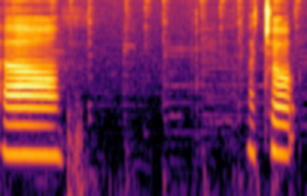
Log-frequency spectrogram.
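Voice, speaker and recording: A woman's voice: mid-range voice, monotone, fairly bright tone, smooth, faint music behind. A woman teaching an English vocabulary lesson to beginners, reading definitions aloud and then explaining them patiently to her students. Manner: patient and repetitive, addressing students directly.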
